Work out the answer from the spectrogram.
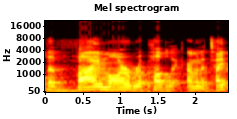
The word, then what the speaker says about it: Weimar: like weimar but it's w's are pronounced as v's in german so weimar republic okay the weimar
